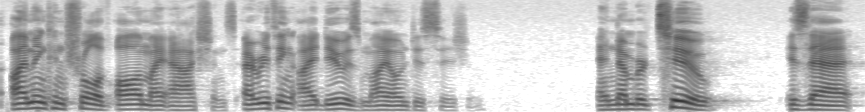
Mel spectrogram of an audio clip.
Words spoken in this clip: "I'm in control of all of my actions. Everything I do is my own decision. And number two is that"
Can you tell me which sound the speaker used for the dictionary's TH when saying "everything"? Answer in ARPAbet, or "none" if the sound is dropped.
TH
